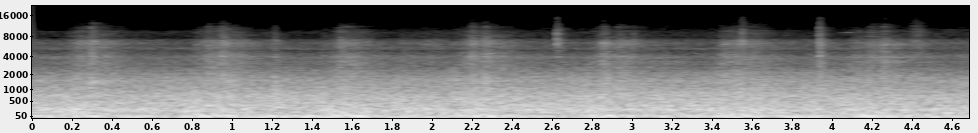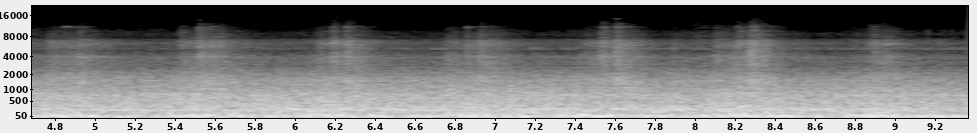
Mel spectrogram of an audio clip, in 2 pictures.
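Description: Passenger express train's coach wheels running on the rails as it pulls out of a station, with a loud steady rumble. Light clacks come over the rail joints about twice a second.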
